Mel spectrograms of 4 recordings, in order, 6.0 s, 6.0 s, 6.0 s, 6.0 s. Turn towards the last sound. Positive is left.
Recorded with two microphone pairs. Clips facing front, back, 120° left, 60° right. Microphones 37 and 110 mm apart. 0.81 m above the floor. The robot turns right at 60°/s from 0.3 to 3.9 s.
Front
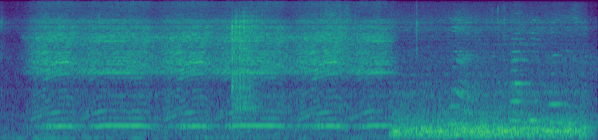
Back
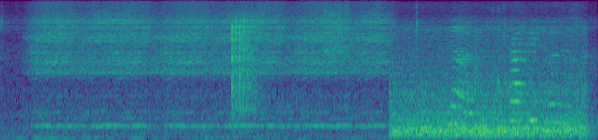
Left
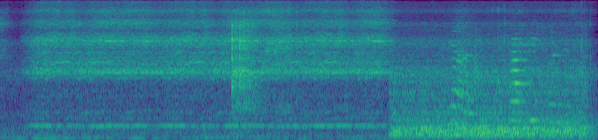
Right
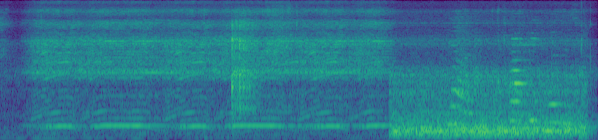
turn(degrees=-130)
